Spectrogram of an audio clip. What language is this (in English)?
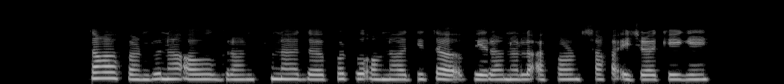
Pashto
